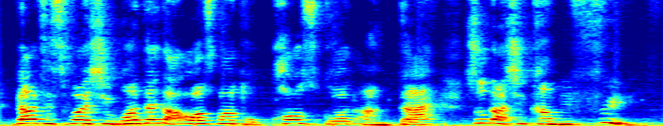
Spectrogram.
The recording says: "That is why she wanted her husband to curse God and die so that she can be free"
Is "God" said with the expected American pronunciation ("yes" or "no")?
yes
